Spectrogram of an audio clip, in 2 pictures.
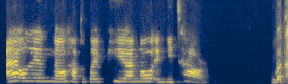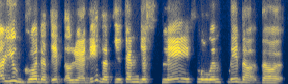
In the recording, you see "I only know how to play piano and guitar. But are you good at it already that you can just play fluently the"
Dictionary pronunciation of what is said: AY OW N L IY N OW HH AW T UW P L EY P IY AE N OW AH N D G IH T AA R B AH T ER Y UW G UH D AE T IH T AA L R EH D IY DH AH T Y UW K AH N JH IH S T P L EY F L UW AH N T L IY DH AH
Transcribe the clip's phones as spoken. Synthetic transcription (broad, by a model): AY OW N L IY N OW HH AW T UW P L EY P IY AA N OW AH N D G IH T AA L B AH T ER Y UW G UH D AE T IH T AA L R EH D IY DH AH T Y UW K AH N JH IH S P L EY F L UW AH N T L IY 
